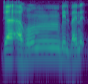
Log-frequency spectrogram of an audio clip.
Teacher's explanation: إخفاء شفهي لوقوع الباء بعد الميم الساكنة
